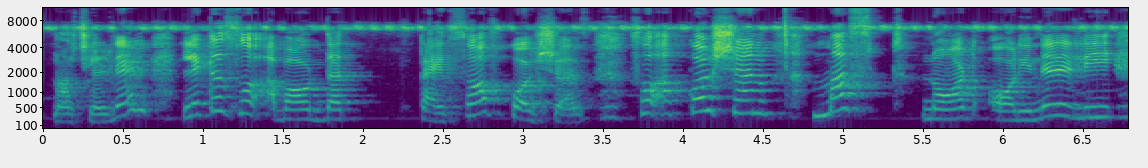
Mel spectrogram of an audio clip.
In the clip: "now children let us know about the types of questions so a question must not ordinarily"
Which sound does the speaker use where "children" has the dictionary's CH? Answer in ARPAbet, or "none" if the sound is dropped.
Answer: CH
